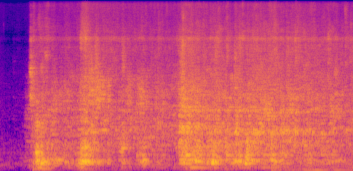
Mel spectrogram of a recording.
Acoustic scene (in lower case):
restroom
